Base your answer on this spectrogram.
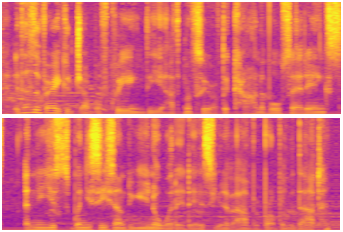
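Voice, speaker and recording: With music in the background, a man with a very deep, low pitch talks very fast in a monotone, flat way with hardly any pauses. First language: non-English. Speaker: amateur game reviewer. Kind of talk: video game review narration.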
